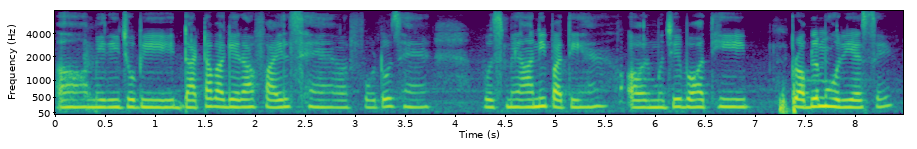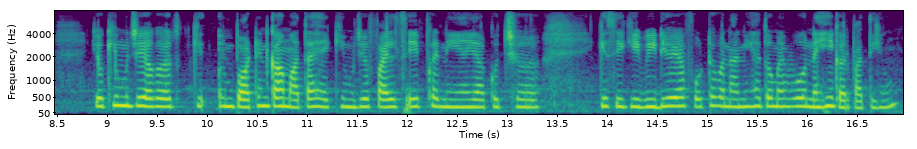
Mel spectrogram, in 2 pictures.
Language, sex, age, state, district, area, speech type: Urdu, female, 18-30, Delhi, East Delhi, urban, spontaneous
